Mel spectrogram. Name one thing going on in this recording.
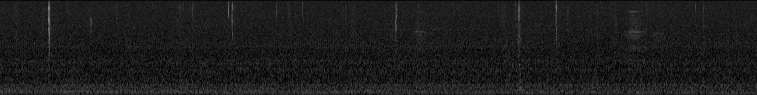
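Tweezers click and tap softly against paper.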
